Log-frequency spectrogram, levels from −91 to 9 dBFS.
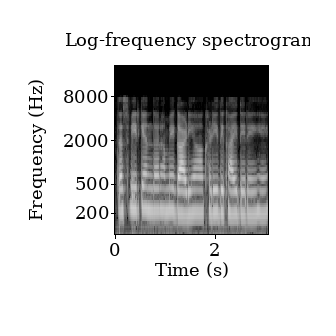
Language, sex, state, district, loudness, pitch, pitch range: Hindi, female, Madhya Pradesh, Bhopal, -18 LUFS, 210 Hz, 205-220 Hz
